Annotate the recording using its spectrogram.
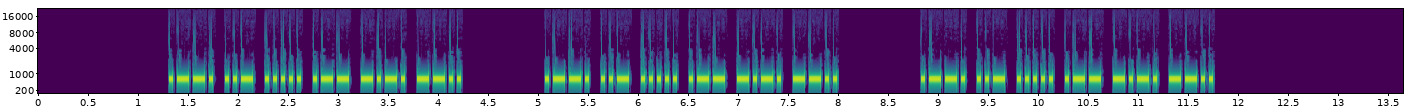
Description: Morse code, heard as a keyed tone, about 30 wpm, 700 Hz. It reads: PU5WCZ PU5WCZ PU5WCZ
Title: DXCC-100 Call Signs - 6 Characters - Repeated 3x - 30wpm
